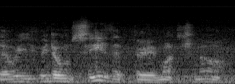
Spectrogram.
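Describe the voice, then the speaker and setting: Noticeable background noise sits behind a man speaking at medium pitch. His pace is fairly slow. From Alaska. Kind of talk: oral history interview answer.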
